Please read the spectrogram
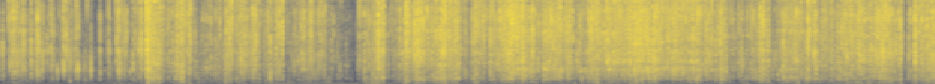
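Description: Crinkly plastic wrapper of an L.O.L. Surprise doll being crumpled and pulled open by hand: continuous crackling with sharp snaps, the loudest about a second in.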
